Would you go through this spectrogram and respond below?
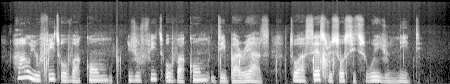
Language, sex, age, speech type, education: Nigerian Pidgin, female, 30-45, spontaneous, tertiary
